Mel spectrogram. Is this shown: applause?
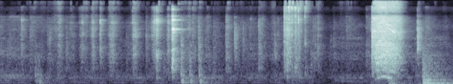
no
